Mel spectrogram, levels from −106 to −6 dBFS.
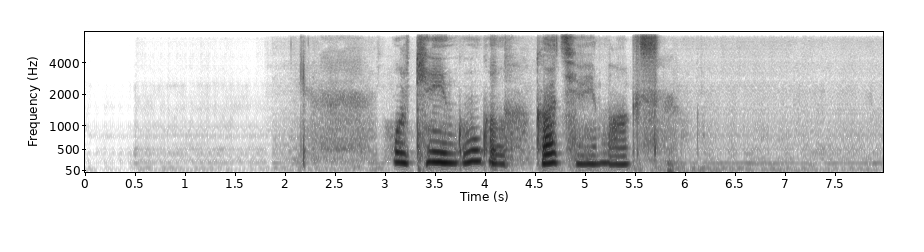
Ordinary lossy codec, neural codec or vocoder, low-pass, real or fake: none; codec, 16 kHz in and 24 kHz out, 0.6 kbps, FireRedTTS-2 codec; 7.2 kHz; fake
